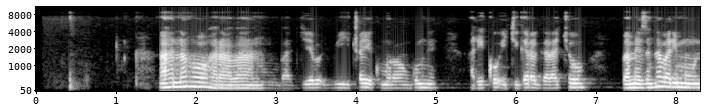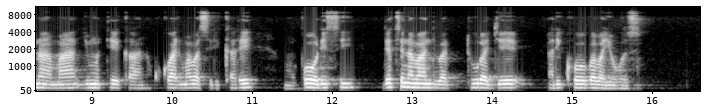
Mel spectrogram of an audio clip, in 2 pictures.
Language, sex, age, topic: Kinyarwanda, male, 25-35, government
